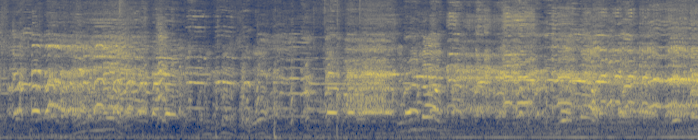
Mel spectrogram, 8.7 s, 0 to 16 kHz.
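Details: At the Ampang Kualo practice contest in Kota Solok, May 2024, Kukuak Balenggek roosters keep up an unbroken mass of overlapping crows, with arching and falling syllables and some clicks among them.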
